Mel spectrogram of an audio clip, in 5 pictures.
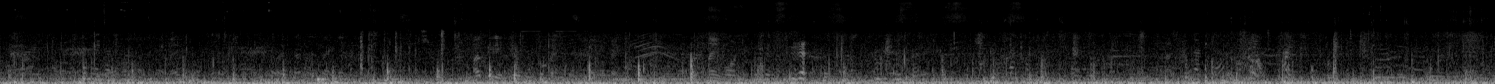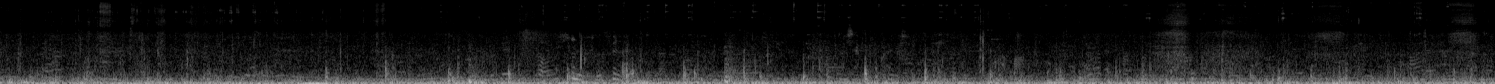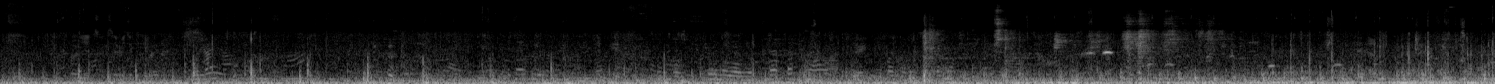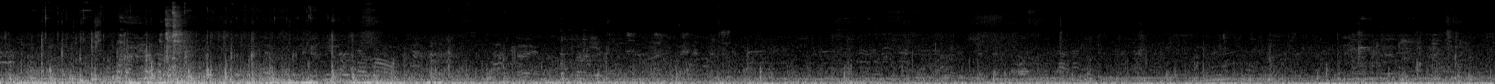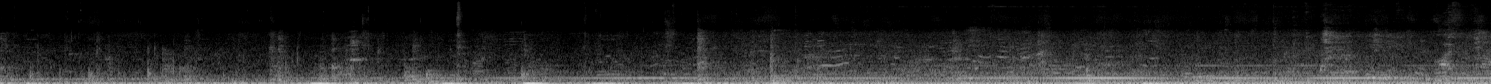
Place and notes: {"title": "Berlin, Kladow, Deutschland - jetty, public transport ferry arrives, ambience", "date": "2014-12-06 16:20:00", "description": "Berlin Kladow, waiting for the public transport ferry to arrive, passengers leaving the boat, jetty ambience\n(Sony PCM D50, OKM2)", "latitude": "52.45", "longitude": "13.15", "altitude": "31", "timezone": "Europe/Berlin"}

